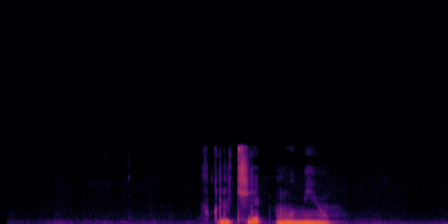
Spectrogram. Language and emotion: Russian, sad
